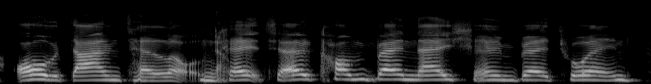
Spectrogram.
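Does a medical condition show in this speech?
Yes: cerebral palsy; slow speech, sounds disabled.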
